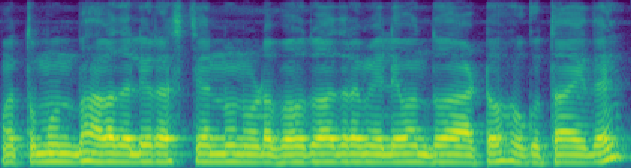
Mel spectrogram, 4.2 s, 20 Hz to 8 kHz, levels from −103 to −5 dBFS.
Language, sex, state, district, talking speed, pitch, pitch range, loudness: Kannada, male, Karnataka, Bidar, 130 wpm, 140 Hz, 135-145 Hz, -15 LUFS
